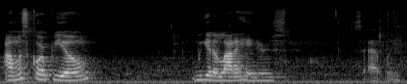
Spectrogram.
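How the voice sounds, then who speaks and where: A young woman from San Antonio, a college sophomore, chatting in a relaxed way and chiming in with her co-host. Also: mid-range voice, moderate pace, soft background music. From San Antonio, Texas. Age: young adult. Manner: relaxed, agreeable, chimes in briefly. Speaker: vlogger. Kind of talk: casual chat.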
